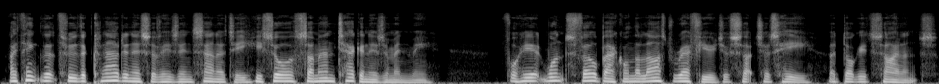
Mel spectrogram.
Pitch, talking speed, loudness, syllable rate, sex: 130 Hz, 200 wpm, -18 LUFS, 5.3 syllables/s, male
